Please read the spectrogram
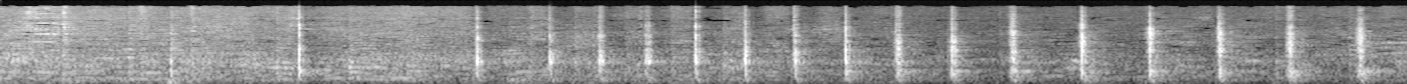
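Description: Knife chopping on a wooden cutting board: a couple of scattered knocks, then from about three seconds in a steady run of sharp chops, about three a second.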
